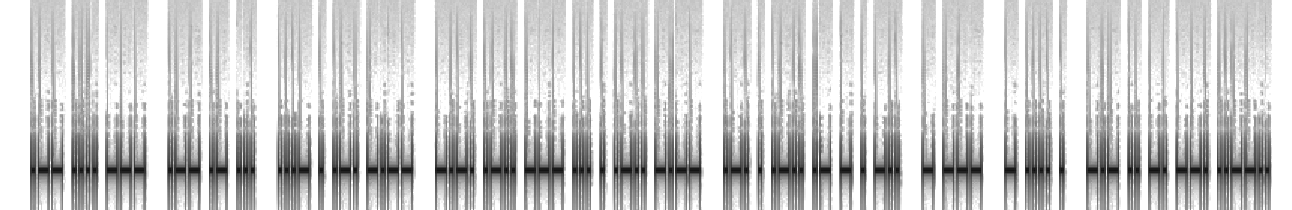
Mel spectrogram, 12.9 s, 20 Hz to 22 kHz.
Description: Morse code, heard as a keyed tone, about 34 wpm, 700 Hz. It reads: WHO WAS VERY CLOSELY RELATED TO THE KING?
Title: Sentences from Top 1400 Words 35wpm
